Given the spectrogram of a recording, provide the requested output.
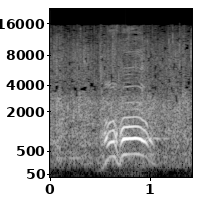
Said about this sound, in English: Oh, if you believe that today, I wish you clap your hands to the Lord. If you believe that God has something that he's about to do through you.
